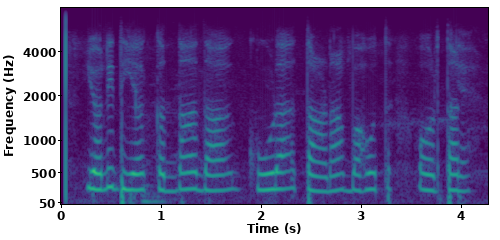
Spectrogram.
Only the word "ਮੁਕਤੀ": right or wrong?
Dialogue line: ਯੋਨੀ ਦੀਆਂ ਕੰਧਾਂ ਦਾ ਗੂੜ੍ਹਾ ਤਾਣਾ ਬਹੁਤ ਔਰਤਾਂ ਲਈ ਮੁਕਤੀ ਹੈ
wrong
